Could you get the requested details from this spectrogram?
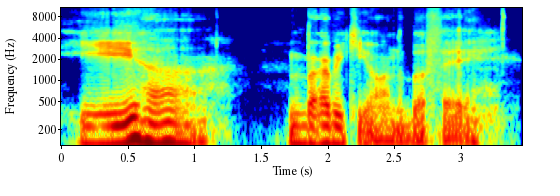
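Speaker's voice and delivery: jokingly sexy voice. A former pizza manager recalls staff mocking the call-out slogans, saying it mock-sexually. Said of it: "say them really sexually".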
